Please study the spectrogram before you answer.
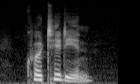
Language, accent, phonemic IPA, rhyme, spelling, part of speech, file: English, US, /kwoʊˈtɪdiən/, -ɪdiən, quotidian, adjective / noun, En-us-quotidian.ogg
- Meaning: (adjective) 1. Happening every day; daily 2. Having the characteristics of something which can be seen, experienced, etc, every day or very commonly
